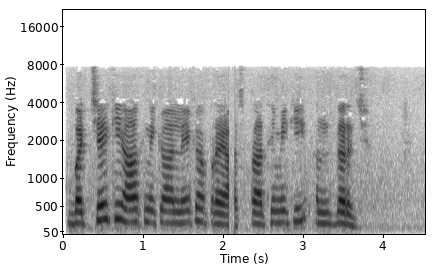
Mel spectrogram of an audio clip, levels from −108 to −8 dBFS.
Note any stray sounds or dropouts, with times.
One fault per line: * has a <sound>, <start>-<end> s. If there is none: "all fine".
* has a dropout, 2.1-2.1 s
